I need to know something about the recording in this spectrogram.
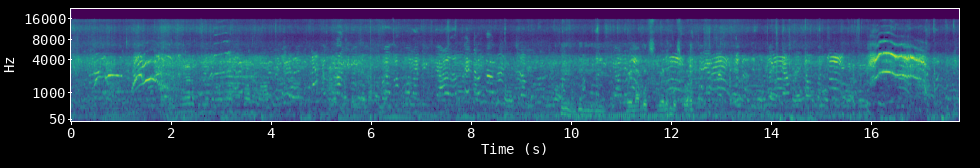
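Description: A crowd of children shouts and squeals outdoors.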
